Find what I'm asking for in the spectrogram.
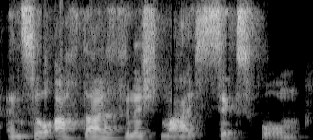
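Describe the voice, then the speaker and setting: A man in his early twenties giving a personal testimony as a guest speaker, earnest and reflective in a measured storytelling way. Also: medium pitch, fairly bright tone, slight background noise. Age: early 20s. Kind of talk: personal testimony in a public talk.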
